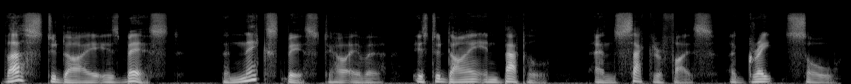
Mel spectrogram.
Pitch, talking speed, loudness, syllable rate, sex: 105 Hz, 135 wpm, -24 LUFS, 3.5 syllables/s, male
